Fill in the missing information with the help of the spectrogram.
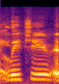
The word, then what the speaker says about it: lychee: Try their lychee or leche. I don't know how you say it. – Lychee. – Lychee. It's lychee. I always feel like I say it wrong, but it's lychee iced tea.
